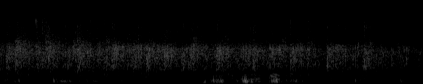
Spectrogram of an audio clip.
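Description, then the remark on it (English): A crowd applauds steadily as a pastor comes up, a dense wash of clapping that holds at an even level throughout, with a few faint voices mixed in underneath. “So, you guys give it up for Pastor Josh as he comes.”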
